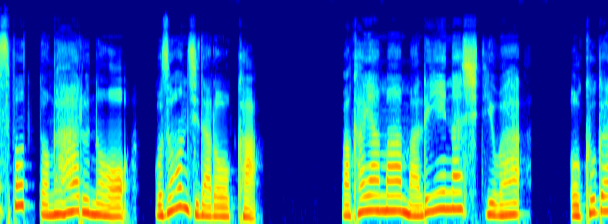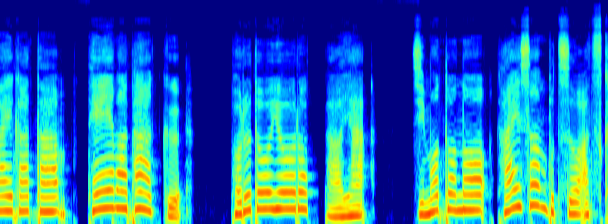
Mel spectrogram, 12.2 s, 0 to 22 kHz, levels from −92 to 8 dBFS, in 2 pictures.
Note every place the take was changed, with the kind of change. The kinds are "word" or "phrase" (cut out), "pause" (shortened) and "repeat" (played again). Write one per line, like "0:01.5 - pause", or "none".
none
